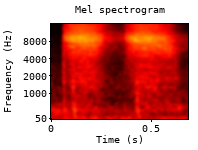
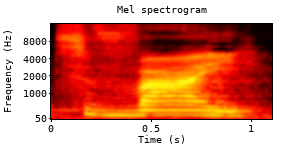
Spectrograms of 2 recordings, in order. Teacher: O Z tem som de TS, tss, tss, e o W tem som de V, zwei. O EI tem som de I, zwei.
